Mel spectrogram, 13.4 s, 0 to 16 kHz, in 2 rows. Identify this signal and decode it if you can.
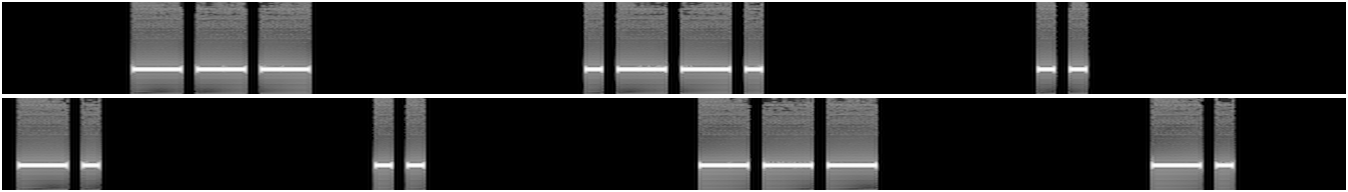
Morse code, heard as a keyed tone, about 15 wpm, spaced as for 5 wpm, 1000 Hz. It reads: OPINION
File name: qotdfiles / 5wpm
